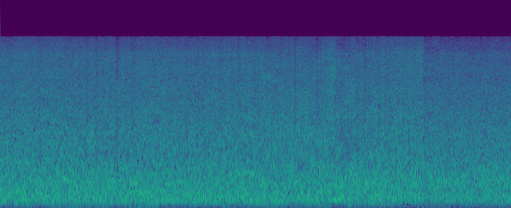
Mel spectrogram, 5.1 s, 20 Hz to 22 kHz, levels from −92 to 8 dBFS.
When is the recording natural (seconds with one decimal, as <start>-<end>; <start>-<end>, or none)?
0.0-2.6; 3.8-5.1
